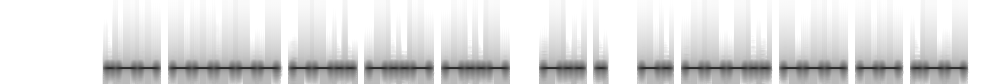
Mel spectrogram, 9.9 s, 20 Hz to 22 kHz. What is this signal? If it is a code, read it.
Morse code, heard as a keyed tone, about 22 wpm, 700 Hz. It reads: W0ZXX DE N8OMW
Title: USA Callsign DE Callsign - 5 Characters - 22wpm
